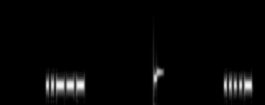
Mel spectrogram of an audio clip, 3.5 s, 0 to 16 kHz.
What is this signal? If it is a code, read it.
Morse code, heard as a keyed tone, about 36 wpm, 700 Hz. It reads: 2 4
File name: Single-Letter-Number-35wpm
